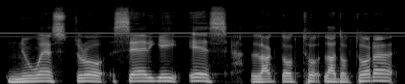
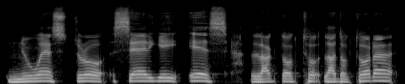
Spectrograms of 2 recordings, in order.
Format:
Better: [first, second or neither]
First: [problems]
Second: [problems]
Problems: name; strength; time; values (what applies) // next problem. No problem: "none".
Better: second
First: high-pitched whine; noticeable; throughout; 4.5 kHz, 20 dB below the speech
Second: none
